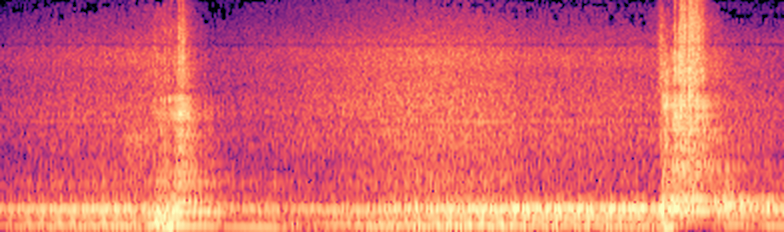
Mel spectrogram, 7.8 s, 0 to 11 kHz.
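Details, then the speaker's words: VW Mk5 R32 after installing a new valved exhaust; deep steady drone with two clean rev blips, no rasp or rattle; much louder but healthy exhaust note. "Much louder. Nice. All right, come on back. Definitely loud."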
